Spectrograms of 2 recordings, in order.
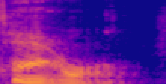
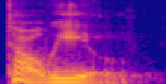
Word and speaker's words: Tawil: to say it is toil like a little bit of the back of the throat yeah there's no way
